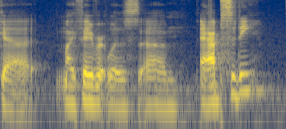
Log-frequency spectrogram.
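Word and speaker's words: Abcde: my favorite was um absidy which is spelled AB bcde e uh or uh a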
